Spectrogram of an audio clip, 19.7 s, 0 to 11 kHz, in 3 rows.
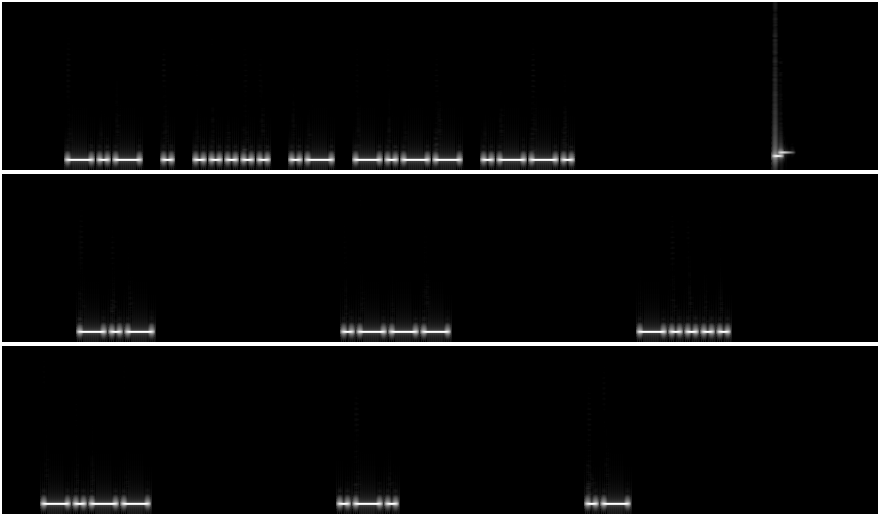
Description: Morse code, heard as a keyed tone, about 20 wpm, spaced as for 9 wpm, 700 Hz. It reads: KE5AYP KJ6YRA
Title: USA Call Signs - 6 Characters - 8x Character Spacing - 20wpm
